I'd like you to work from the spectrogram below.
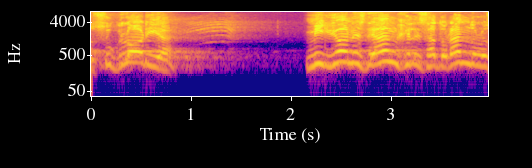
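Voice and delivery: high, loud sermon climax; preacher building to the climax, loud and high; full-force preaching. Acted. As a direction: drive it home to the congregation.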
